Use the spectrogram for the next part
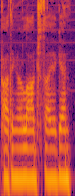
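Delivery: ordinary delivery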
